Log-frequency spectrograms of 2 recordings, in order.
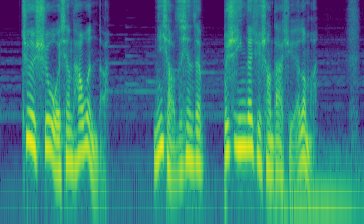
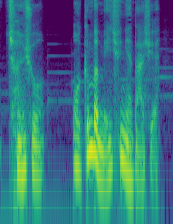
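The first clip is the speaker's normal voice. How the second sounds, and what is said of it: Quiet, hushed speaking. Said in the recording (Chinese): “他低下了头， 小声的对我说道”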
